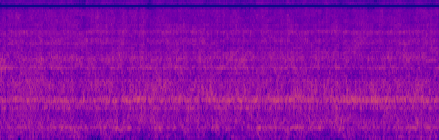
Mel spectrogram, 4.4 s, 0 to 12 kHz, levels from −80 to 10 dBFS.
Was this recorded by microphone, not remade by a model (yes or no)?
no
